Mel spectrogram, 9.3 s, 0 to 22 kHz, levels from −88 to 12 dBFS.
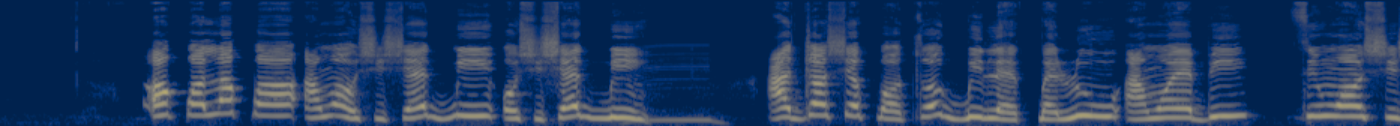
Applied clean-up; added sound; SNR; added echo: none; none; none; none.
